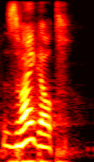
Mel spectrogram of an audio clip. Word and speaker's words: Zweigelt: It's a Zweigelt. Did I say that right? – My German's not great, but that's how I would have said it.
